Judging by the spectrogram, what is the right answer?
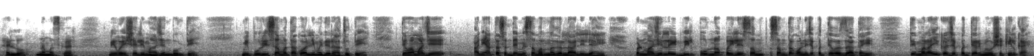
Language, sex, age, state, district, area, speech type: Marathi, female, 60+, Maharashtra, Osmanabad, rural, spontaneous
